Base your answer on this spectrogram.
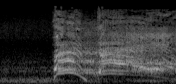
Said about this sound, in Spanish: El grito de … claramente, que indica que va a comenzar.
